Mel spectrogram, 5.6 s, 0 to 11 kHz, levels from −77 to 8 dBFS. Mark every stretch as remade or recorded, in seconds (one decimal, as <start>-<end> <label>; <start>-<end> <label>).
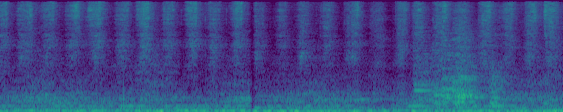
0.0-3.5 recorded; 3.5-4.1 remade; 4.1-5.6 recorded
